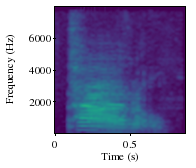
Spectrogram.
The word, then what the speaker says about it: Paarl: The Oukraal, used to be a well-known campsite on top of Parelberg, Pearl Mountain, just outside of Paarl, which is colloquially pronounced Parel.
